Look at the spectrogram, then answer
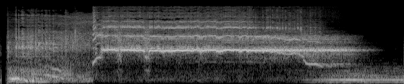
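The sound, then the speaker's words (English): A voice imitates a woman's loud, shrill scream at the top of her lungs, a single sustained high-pitched shriek held for nearly three seconds, piercing, preceded by a brief rough vocal onset. “I mean, she screamed like at the top of her lungs and went running out the door.”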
